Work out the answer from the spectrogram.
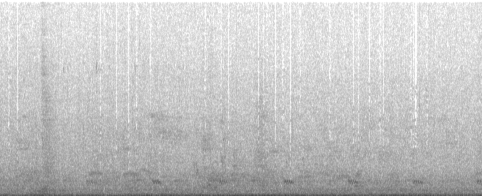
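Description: A bird calling in short, similar notes about once a second, over a steady low outdoor rumble.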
